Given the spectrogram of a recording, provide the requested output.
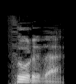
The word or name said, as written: zurdo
